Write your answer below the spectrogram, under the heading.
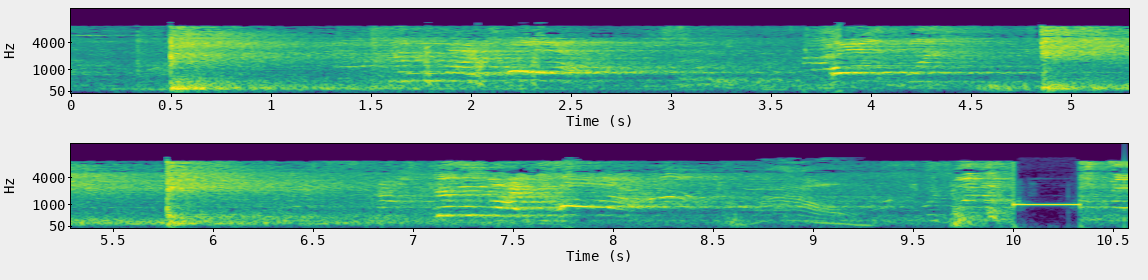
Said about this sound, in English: And when you hear banging, he's pounding on the window of the valet.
